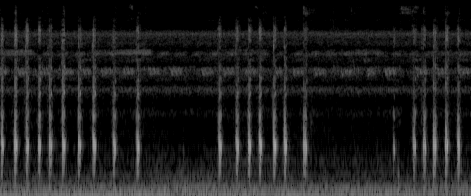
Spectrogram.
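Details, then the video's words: A toad's call: long runs of sharp, regularly spaced knocking pulses, several per second, broken by short gaps, loud and clear above a low background drone. "Amazing Sound Toad"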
